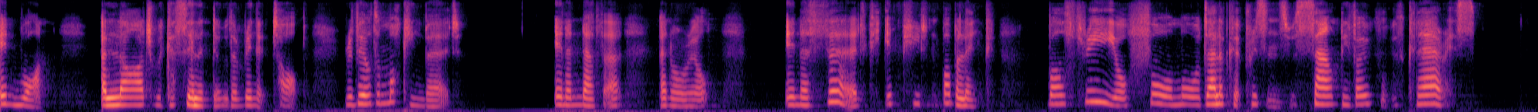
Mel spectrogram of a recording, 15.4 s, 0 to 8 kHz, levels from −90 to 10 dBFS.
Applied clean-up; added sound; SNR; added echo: neural mask model DeepFilterNet 3.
